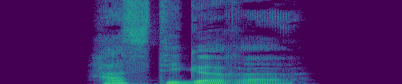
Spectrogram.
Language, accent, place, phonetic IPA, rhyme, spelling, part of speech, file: German, Germany, Berlin, [ˈhastɪɡəʁə], -astɪɡəʁə, hastigere, adjective, De-hastigere.ogg
- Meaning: inflection of hastig: 1. strong/mixed nominative/accusative feminine singular comparative degree 2. strong nominative/accusative plural comparative degree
